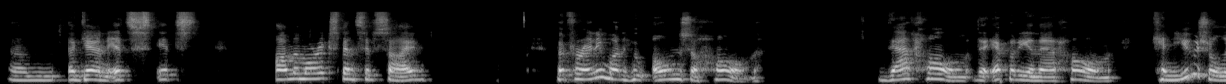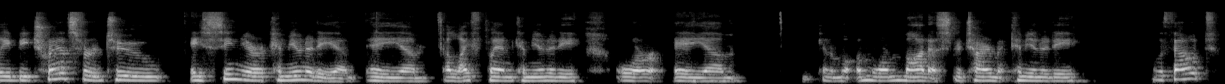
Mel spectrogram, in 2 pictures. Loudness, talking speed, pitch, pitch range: -19 LUFS, 120 wpm, 205 Hz, 175-240 Hz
